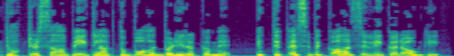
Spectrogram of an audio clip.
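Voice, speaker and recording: Woman playing worried young daughter, high and pleading. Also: steady tone, normal speed, no echo, studio quality. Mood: anxious. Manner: pleading, emotional. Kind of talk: animated Hindi moral story acting.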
